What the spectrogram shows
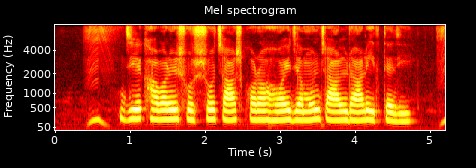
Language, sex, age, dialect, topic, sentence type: Bengali, female, 25-30, Northern/Varendri, agriculture, statement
